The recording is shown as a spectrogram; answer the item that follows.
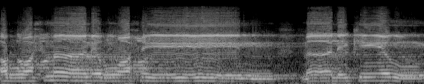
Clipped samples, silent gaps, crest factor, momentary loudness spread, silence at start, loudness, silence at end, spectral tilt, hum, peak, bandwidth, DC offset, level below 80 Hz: under 0.1%; none; 12 dB; 7 LU; 0 s; -18 LUFS; 0 s; -2 dB/octave; none; -8 dBFS; 16 kHz; under 0.1%; -52 dBFS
